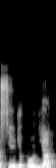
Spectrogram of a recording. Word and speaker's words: pseudopodia: So here pseudopodia, P is silent.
